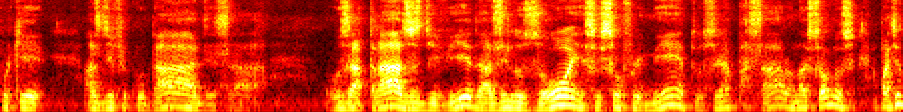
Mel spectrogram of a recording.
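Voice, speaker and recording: Speaking very slowly, a man sounds somewhat breathy, with lively intonation. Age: 70s. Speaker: evangelical preacher. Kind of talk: livestream sermon. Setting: live stream. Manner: halting.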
